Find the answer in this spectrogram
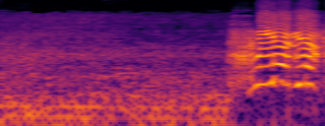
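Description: Steady outdoor street background noise with a low hum. Near the end a loud, high-pitched human vocal call with a rapidly wavering pitch and no clear words breaks in.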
